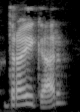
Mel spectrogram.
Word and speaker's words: draugar: Och ja, det uttalas dröjgar och dröjgur. Okej.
